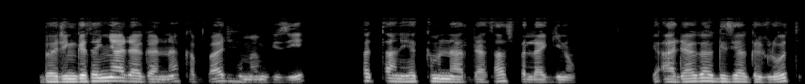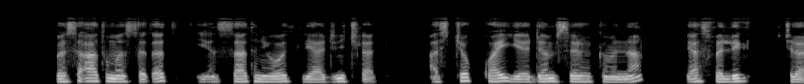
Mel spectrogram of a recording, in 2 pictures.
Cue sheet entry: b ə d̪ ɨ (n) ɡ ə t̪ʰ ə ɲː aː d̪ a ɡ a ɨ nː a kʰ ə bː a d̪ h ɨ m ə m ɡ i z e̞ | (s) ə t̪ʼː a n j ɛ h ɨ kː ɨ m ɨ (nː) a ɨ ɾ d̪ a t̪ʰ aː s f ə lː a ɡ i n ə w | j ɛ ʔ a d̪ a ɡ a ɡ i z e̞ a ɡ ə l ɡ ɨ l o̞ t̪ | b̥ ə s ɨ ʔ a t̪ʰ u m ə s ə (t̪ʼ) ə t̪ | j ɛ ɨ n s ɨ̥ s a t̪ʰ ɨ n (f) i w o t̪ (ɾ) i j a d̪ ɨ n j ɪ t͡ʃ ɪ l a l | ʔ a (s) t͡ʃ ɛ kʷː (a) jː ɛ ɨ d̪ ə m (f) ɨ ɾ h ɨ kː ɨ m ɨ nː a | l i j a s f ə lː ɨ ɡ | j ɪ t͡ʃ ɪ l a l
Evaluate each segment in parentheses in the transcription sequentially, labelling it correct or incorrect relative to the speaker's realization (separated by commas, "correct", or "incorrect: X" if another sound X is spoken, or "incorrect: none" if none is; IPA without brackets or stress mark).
incorrect: ŋ, incorrect: f, correct, correct, incorrect: h, incorrect: l, correct, correct, incorrect: s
